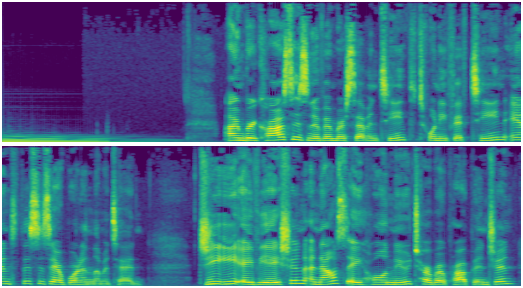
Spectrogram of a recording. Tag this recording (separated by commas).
Music, Speech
